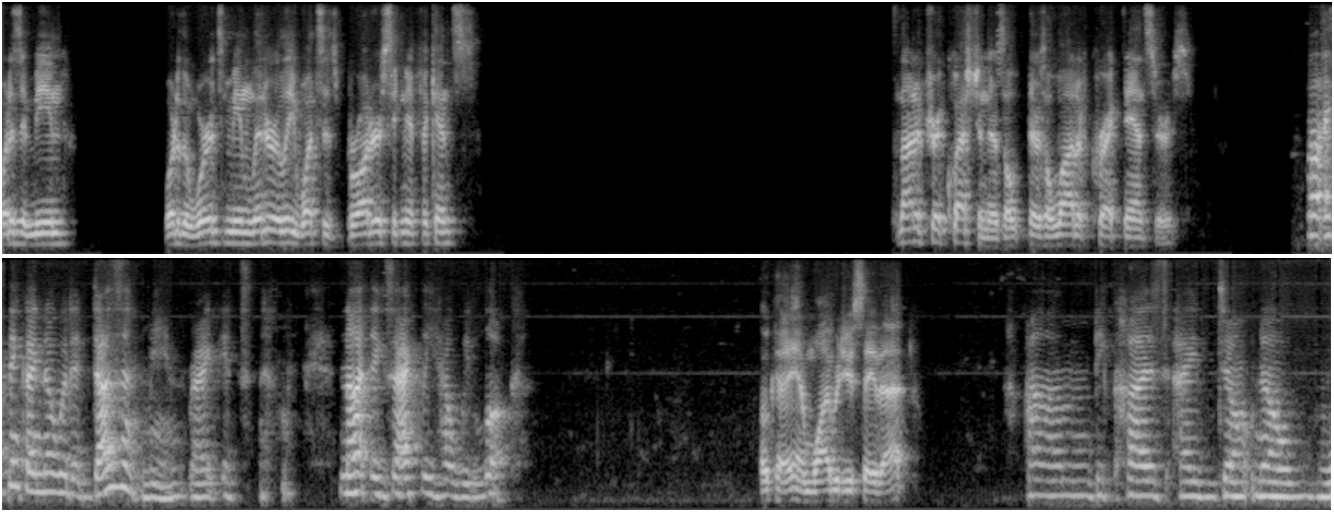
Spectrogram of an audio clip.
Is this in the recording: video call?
yes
